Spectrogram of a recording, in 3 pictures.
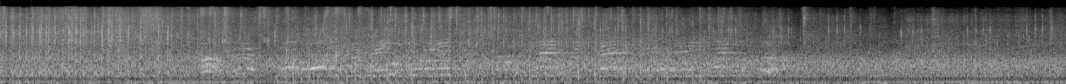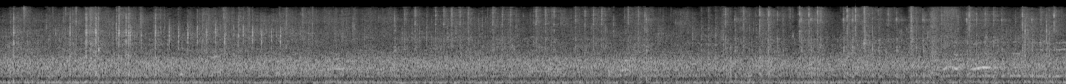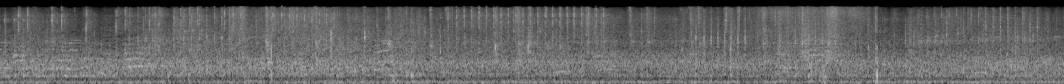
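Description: Airsoft skirmish: a continuous rattle of rapid clicks from airsoft guns firing, with players shouting, mostly in the first few seconds and again about two-thirds of the way through.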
